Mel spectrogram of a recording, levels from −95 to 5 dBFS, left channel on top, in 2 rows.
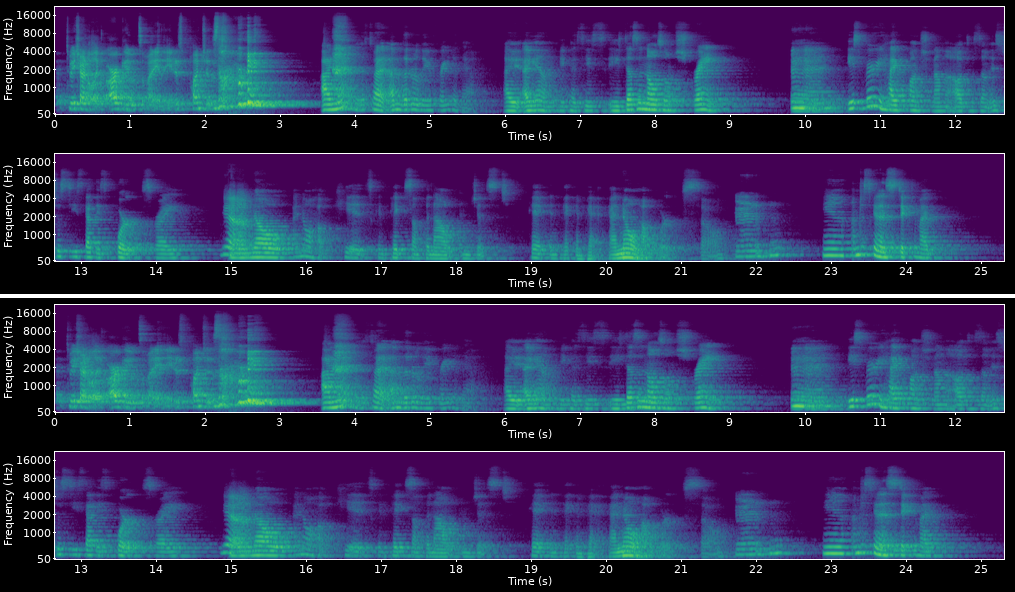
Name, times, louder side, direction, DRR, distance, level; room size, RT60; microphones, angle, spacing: voice 1, 0.2-2.8 3.7-3.9 9.8-10.3 14.9-15.3 21.7-22.4, left 1 dB, 35° left, 2 dB, 1.2 m, -25 dB
voice 2, 3.5-5.6 6.0-8.9 9.8-14.3 15.0-16.2 16.5-18.5 19.0-21.6 22.9-24.4, left 2 dB, 55° left, 2 dB, 0.6 m, -30 dB
9.1 x 7.7 x 3.2 m, 1.3 s
head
